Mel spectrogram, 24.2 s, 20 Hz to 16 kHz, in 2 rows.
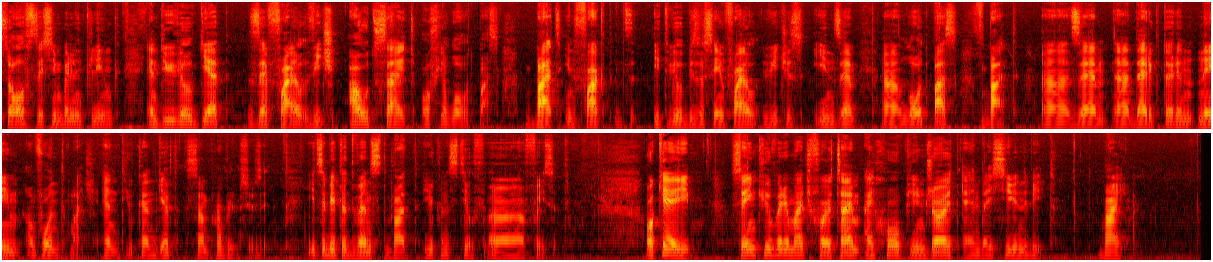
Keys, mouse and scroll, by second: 14.6 scroll down 11, 16.7 scroll down 2.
